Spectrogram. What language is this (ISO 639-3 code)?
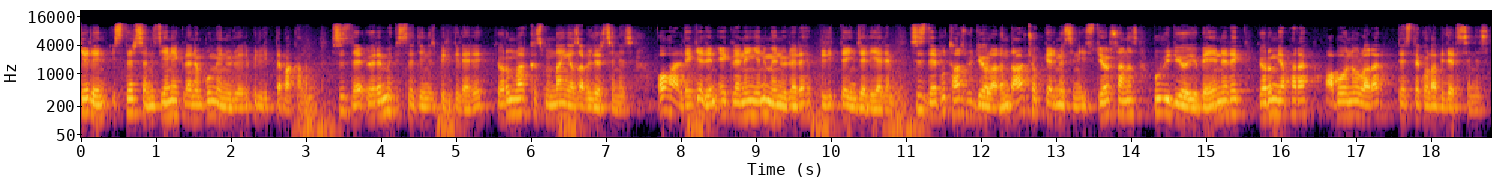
tur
